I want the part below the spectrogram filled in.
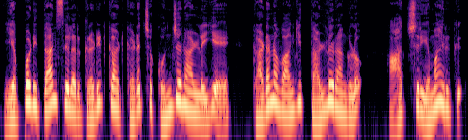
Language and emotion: Tamil, surprised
